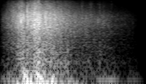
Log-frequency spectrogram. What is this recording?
A single rustle of a bush
rustling, leaves, bush, rustle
